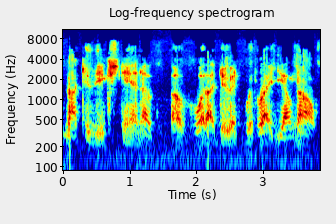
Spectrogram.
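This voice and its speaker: An older man, sixty or above, chatting casually as an interview guest in a husky, gravelly voice, plain-spoken and folksy. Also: fairly low pitch, normal speed, a crowd in the background. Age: 60s or older. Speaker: interview guest, old radio show dealer. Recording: dull lo-fi audio.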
